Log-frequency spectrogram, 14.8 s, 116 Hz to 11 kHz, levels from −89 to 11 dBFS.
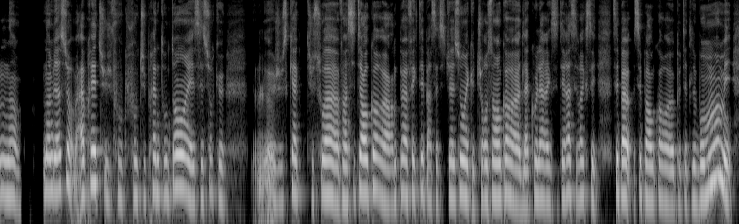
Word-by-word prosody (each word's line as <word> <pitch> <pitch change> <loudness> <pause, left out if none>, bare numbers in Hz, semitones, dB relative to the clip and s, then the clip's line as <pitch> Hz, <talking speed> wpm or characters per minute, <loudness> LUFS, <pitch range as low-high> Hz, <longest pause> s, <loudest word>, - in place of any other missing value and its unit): Mmh. 215 - -2
Non, 195 -5 -2 0.5
non 225 0 +2
bien 225 0 +3
sûr. 240 +2 0
Après 215 +6 +5
tu 260 -4 -10
il 195 - -10
faut 200 0 -11
il - - -21
faut 210 - -7
que 195 - -8
tu 200 0 -10
prennes 220 +1 -2
ton 210 0 -6
temps 235 +3 +5
et 190 -4 +1
c'est 195 +2 -7
sûr 205 +3 -9
que 195 -5 -6 0.6
le - - -4
jusqu'à 185 +4 -3
que 210 - -19
tu 200 - -13
sois 210 -1 +3
enfin 185 0 -1
si 185 +3 -6
tu 235 - +3
es - - +6
encore 220 0 +3
un 180 -1 -1
peu 215 +2 -3
affecté 210 +2 -2
par 195 -1 -6
cette 185 -1 -10
situation 200 +3 0
et 195 - +1
que 175 - -9
tu 170 +3 -12
ressens 195 +1 0
encore 195 -4 +2
de 170 - -9
la 170 - +1
colère 195 +2 -1
et 185 - -1
cetera. 200 +5 -3
C'est 205 -1 -12
vrai 205 +1 -3
que 210 - -12
c'est 195 -2 -5 0.3
c'est 220 - 0
pas 205 -1 +6
c'est 215 - -4
pas 195 -2 +1
encore 185 -2 0
peut-être 180 0 -11
le 190 -1 -3
bon 195 +2 +2
moment 270 +9 +3
mais 215 -8 +4
200 Hz, 245 wpm, -20 LUFS, 185-215 Hz, 0.6 s, es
